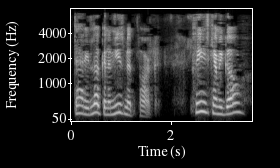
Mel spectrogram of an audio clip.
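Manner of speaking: a little daughter begging her father for the amusement park; eager little girl. Acted. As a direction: beg Daddy like an excited small child.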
